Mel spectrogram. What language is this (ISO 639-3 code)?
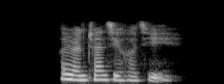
zho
